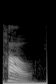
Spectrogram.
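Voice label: "thau2", Teochew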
